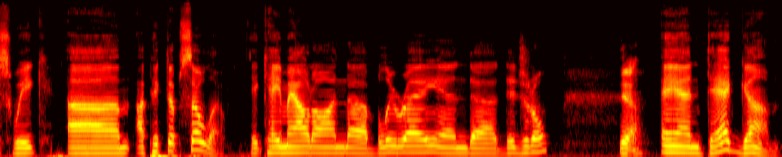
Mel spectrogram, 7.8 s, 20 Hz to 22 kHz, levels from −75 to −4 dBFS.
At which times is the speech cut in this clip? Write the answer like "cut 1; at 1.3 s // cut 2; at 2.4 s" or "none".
none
